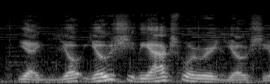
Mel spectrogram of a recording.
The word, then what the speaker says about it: Yoshi: the actual we Yoshi although it's almost always pronounced Yosh which is just like sometimes sometimes syllables with that have eyes and U's can just sort of like attach drop the I and the U and attach the syllable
